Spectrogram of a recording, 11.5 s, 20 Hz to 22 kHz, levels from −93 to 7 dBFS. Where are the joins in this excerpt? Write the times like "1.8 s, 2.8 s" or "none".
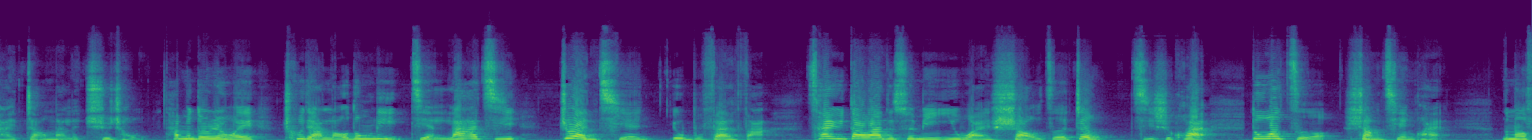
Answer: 1.2 s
